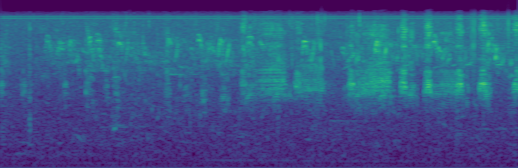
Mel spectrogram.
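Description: Mallards calling, a quick series of short quacks that starts up about two seconds in and grows louder, about two or three a second: the ducks chattering among themselves.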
